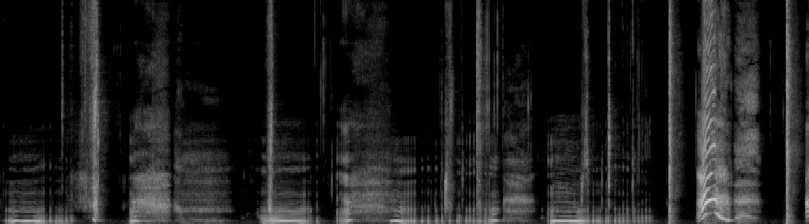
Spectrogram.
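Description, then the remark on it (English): Several sharp, loud slaps of a hand on bare buttocks land at irregular intervals, mixed in with a voice's breathy moans and gasps. “Yeah, you like slapping my ass for them, don't you?”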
